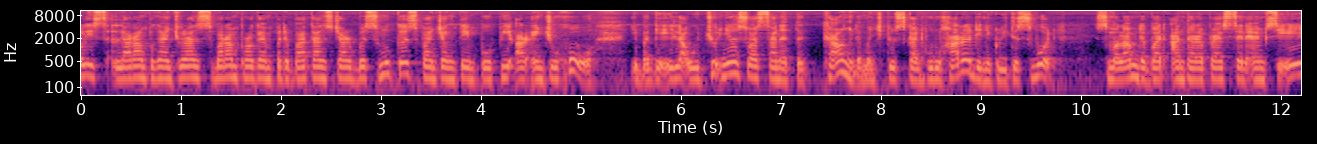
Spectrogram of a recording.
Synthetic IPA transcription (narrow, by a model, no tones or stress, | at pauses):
lislaɾaŋpəŋãd͡ʒuɾansəbaɾaŋpɾoɡɾampədəbat̪ansə̥t͡ʃaɾabərsəmũkəsə̥paɲd͡ʒaŋt̪ɛmpʊhpiʔarʔɛnd͡ʒohojəbaɡaila̰ʔud͡ʒut̪̚ɲãsuasanãt̪əkʰaŋda̰nmə̃ɲt͡ʃə̥t̪uskanhuɾuhaɾədinəɡɾit̪ərsəbʊt̪̚ | səmãlamdabat̪̚a̰nt̪aɾapɾɛsidɛnʔɛ̰msie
